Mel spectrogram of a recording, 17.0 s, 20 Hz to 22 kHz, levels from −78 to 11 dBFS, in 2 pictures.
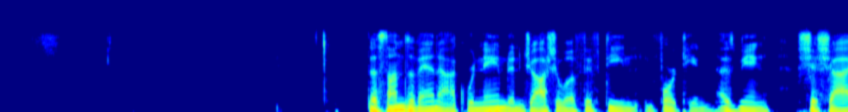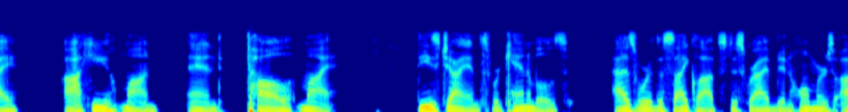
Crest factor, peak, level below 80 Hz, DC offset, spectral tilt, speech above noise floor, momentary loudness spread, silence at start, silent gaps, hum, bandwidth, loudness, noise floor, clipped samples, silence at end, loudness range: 20 dB; -6 dBFS; -36 dBFS; under 0.1%; -6.5 dB/octave; over 65 dB; 12 LU; 3.7 s; 7.93-7.97 s, 8.73-8.80 s, 8.90-9.10 s, 10.09-10.34 s, 10.78-10.95 s, 11.91-12.17 s, 12.54-12.65 s, 14.24-14.51 s; none; 7.2 kHz; -26 LUFS; under -90 dBFS; under 0.1%; 0 s; 3 LU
